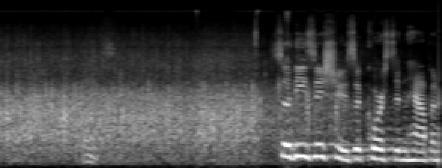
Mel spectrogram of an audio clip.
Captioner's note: applause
